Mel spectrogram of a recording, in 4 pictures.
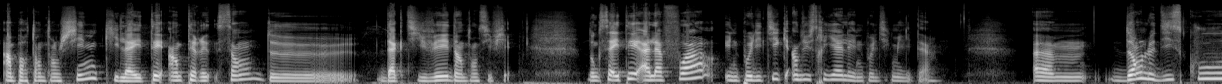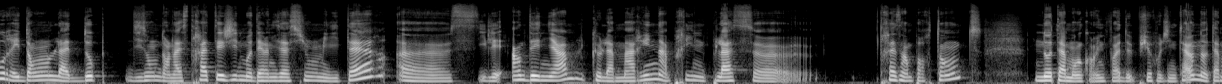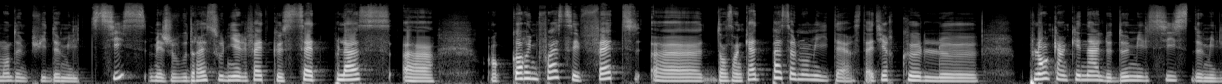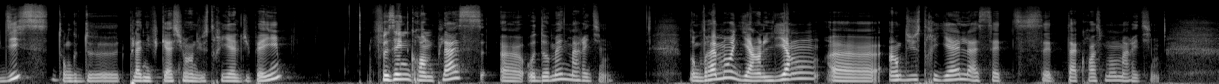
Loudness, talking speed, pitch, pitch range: -15 LUFS, 145 wpm, 185 Hz, 165-220 Hz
